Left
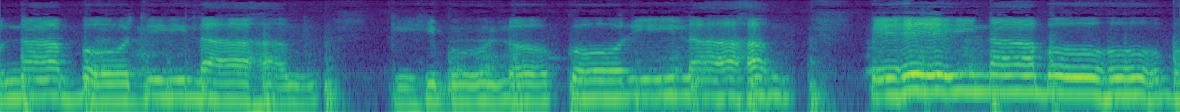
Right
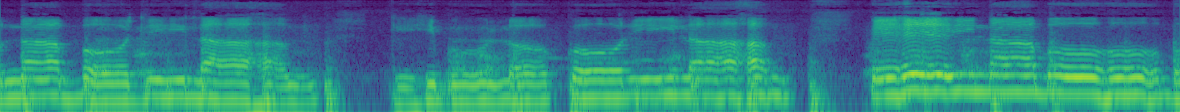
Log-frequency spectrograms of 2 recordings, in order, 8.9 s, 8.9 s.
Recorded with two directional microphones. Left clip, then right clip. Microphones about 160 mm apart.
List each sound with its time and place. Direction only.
0.0 s mantra: 5° right (ahead or behind)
